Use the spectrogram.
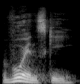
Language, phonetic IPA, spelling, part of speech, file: Russian, [ˈvoɪnskʲɪj], воинский, adjective, Ru-воинский.ogg
- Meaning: military, martial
